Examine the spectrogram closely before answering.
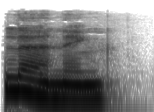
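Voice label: "learning", English, British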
